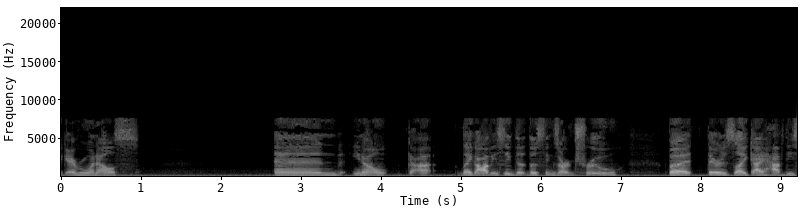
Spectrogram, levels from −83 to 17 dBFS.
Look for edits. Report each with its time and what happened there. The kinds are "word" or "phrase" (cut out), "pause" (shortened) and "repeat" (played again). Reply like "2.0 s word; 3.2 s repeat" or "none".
4.3 s word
